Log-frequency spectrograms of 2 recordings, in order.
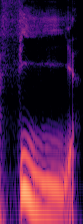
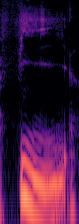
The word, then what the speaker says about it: fille: Okay, so this L here and E will give you the sound Y. La fille. La fille.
